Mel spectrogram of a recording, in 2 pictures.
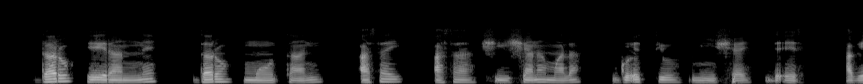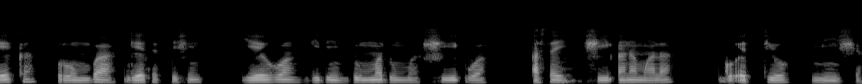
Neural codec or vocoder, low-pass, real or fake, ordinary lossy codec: none; 5.4 kHz; real; AAC, 32 kbps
